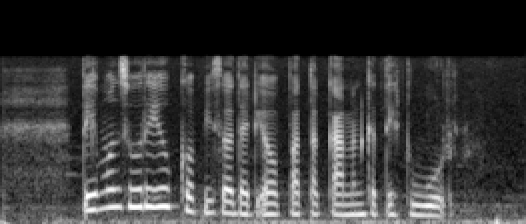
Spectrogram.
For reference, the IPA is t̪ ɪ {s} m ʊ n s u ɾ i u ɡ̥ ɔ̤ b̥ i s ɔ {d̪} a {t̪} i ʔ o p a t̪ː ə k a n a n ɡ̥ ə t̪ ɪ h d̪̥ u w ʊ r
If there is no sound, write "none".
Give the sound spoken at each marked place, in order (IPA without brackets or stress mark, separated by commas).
h, d̪, d̪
